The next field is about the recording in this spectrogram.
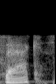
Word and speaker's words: Zach: My name is Zach, spelled Z-A-C-H, and I'm just giving a quick follow-up call here.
